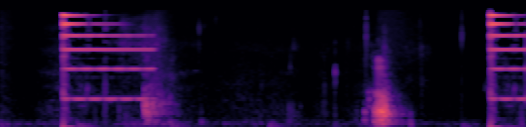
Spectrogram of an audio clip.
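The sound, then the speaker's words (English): A bright, ringing bell is struck twice, about three seconds apart, each tone sustaining briefly. Short rustling noises fall in the gap between the rings, and no one speaks. “you got to ring the bell for Katie”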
